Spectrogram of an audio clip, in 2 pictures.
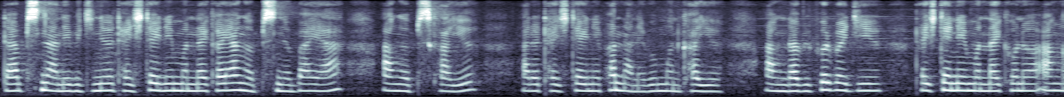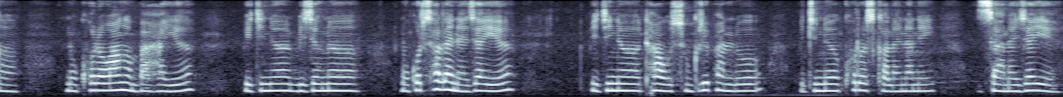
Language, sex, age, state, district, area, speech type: Bodo, female, 30-45, Assam, Kokrajhar, rural, spontaneous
